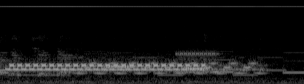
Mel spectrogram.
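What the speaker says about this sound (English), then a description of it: "here come the phone calls" Telephone rings close by, a steady warbling electronic ring repeating for about two seconds before fading, heard in a repair workshop with a restored 1970s Sony Trinitron KV-1942R color TV running nearby.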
